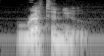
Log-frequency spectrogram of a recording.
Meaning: 1. A group of attendants or servants, especially of someone considered important 2. A group of warriors or nobles accompanying a king or other leader; comitatus 3. A service relationship
- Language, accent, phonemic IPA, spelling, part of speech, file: English, US, /ˈɹɛ.tɪ.n(j)uː/, retinue, noun, En-us-retinue.ogg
